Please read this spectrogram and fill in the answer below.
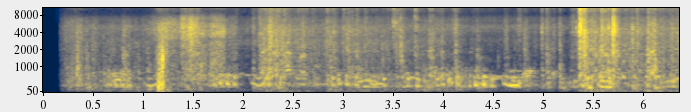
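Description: Racing pigeon cooing over and over in low, wavering phrases, with a sharp tap about a second in.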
